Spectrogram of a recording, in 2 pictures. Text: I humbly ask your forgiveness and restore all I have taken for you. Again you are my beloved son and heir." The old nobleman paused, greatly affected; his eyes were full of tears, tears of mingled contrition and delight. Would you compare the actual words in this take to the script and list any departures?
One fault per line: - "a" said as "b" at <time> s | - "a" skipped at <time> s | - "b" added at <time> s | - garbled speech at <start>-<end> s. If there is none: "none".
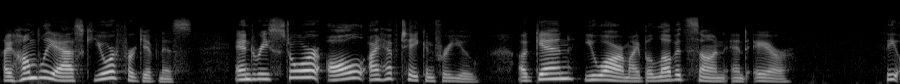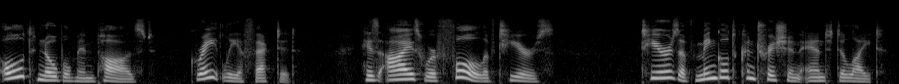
none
